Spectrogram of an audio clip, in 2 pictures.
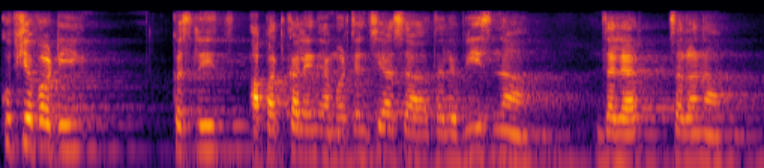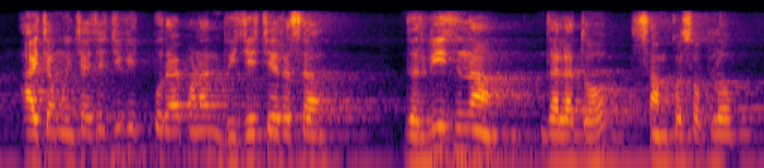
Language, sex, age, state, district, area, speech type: Goan Konkani, male, 45-60, Goa, Bardez, rural, spontaneous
